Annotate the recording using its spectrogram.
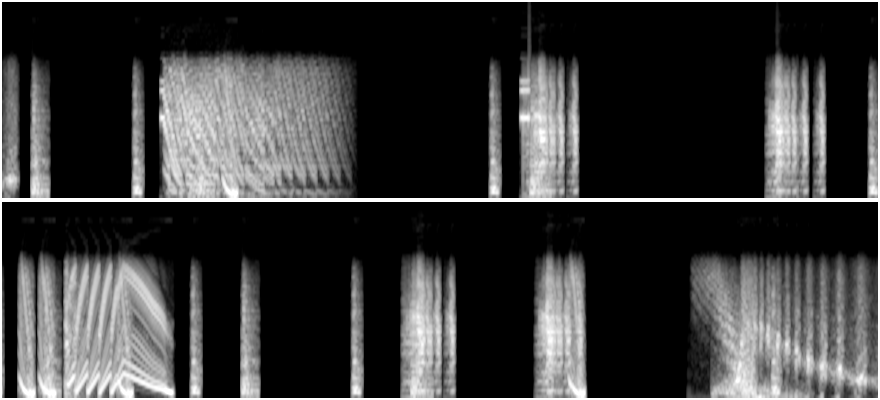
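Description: Electronic pinball game sound effects chime, beep and sweep in short bursts.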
